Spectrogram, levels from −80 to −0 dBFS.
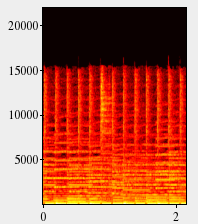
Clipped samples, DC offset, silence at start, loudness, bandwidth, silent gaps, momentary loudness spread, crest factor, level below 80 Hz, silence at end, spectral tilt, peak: under 0.1%; under 0.1%; 0 s; -15 LUFS; 16 kHz; none; 1 LU; 14 dB; -24 dBFS; 0 s; -5 dB/octave; 0 dBFS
